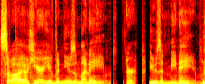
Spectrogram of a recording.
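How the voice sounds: A man uses a put-on character voice at a high pitch. He talks at a moderate pace.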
